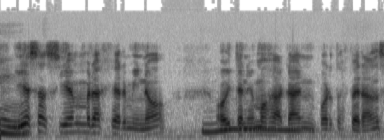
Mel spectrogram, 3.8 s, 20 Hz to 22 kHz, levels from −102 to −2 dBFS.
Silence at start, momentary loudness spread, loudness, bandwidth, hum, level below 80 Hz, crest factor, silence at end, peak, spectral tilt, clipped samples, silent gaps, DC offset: 0 s; 10 LU; -16 LUFS; over 20 kHz; none; -54 dBFS; 16 dB; 0 s; 0 dBFS; -3 dB/octave; under 0.1%; none; under 0.1%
